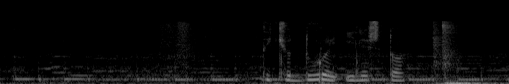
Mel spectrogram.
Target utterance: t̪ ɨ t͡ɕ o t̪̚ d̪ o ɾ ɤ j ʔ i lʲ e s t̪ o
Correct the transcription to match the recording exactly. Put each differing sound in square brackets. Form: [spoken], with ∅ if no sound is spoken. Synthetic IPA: t̪ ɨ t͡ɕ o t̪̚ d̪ [u] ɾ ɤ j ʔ i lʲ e [ʃ] t̪ o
